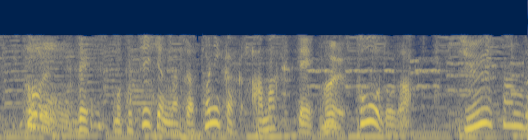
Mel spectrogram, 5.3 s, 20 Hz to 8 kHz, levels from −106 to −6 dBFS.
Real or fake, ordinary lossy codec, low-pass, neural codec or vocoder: real; AAC, 16 kbps; 7.2 kHz; none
